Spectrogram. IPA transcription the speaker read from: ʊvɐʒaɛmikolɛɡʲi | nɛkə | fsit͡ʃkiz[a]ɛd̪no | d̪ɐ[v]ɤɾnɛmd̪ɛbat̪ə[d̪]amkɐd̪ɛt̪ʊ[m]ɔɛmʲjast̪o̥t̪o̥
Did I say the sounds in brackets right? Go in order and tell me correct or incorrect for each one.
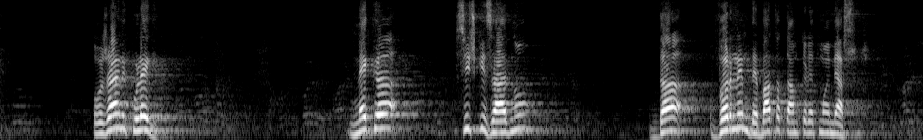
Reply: correct, correct, incorrect, correct

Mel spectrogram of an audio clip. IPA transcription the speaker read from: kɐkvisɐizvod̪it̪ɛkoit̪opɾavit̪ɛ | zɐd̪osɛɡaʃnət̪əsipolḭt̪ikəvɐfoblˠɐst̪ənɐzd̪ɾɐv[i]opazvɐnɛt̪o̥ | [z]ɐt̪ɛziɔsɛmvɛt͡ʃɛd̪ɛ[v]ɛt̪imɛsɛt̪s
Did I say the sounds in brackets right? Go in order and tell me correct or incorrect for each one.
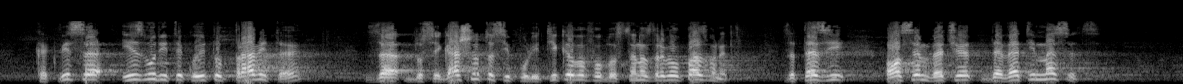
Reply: incorrect, correct, correct

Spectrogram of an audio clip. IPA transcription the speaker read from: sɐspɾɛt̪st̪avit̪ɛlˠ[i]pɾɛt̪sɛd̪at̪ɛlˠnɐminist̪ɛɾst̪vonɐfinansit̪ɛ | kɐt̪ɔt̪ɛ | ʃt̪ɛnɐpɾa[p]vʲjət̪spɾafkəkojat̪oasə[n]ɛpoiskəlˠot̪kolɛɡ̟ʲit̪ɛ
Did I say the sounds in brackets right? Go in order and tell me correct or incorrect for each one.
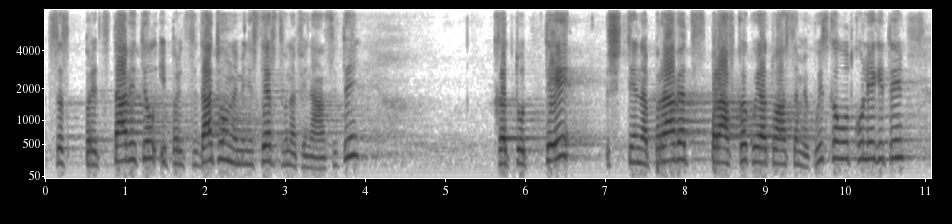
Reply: correct, incorrect, incorrect

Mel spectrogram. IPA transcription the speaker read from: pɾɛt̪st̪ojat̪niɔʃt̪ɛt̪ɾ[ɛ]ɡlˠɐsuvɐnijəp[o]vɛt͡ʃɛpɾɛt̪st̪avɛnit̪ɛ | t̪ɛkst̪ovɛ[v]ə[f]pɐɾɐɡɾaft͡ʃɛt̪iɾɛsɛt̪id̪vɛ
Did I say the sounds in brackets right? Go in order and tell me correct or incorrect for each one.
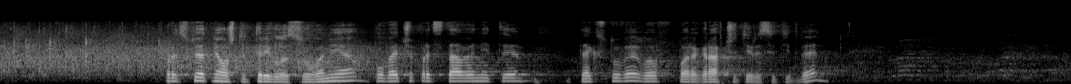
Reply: incorrect, correct, correct, correct

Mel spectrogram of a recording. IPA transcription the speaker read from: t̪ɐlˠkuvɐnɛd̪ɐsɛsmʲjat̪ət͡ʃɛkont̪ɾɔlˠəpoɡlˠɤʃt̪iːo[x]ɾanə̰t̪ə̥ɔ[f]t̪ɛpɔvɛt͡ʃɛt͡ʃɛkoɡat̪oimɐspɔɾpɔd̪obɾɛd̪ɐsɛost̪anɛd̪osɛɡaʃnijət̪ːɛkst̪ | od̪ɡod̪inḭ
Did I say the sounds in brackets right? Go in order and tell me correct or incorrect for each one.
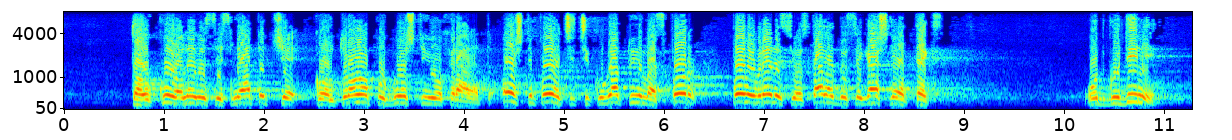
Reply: correct, incorrect

